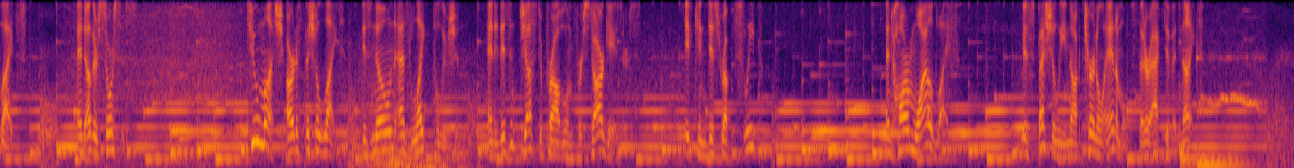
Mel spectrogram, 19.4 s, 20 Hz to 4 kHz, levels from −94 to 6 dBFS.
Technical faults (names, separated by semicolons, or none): sound dropped by the voice detector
